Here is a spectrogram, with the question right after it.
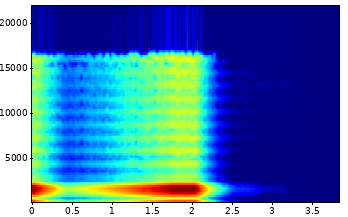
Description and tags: This is one of a multisapled pack.
The samples are every semitone for 2 octaves.
tech, noise, pad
